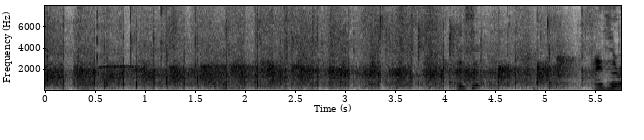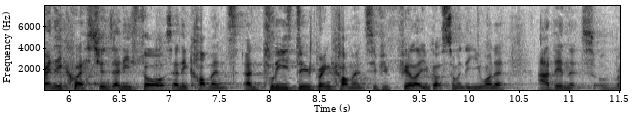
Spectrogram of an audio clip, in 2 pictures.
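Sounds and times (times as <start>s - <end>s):
crowd applauding: 0.0s - 6.1s
speech: 4.1s - 4.6s, 5.5s - 11.5s.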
